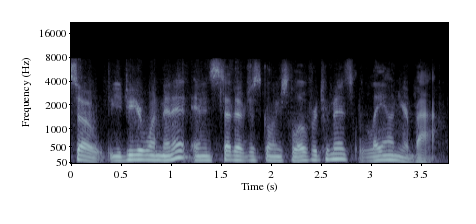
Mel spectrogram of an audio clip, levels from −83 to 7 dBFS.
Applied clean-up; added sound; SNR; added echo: neural separator model SepFormer DNS4.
